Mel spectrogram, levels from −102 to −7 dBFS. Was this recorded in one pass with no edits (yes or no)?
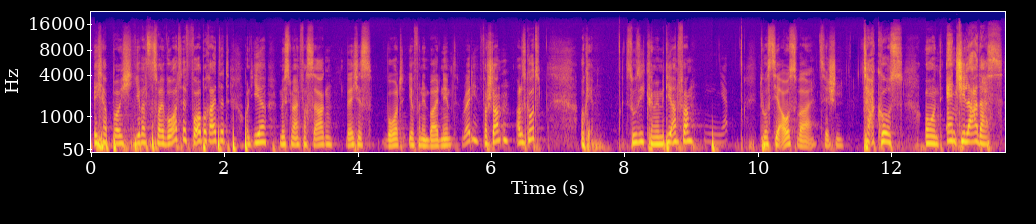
yes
